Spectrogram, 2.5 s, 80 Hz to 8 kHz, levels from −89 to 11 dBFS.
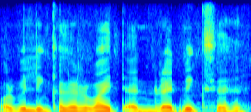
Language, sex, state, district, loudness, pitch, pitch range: Hindi, male, Arunachal Pradesh, Papum Pare, -19 LUFS, 90 Hz, 85-90 Hz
